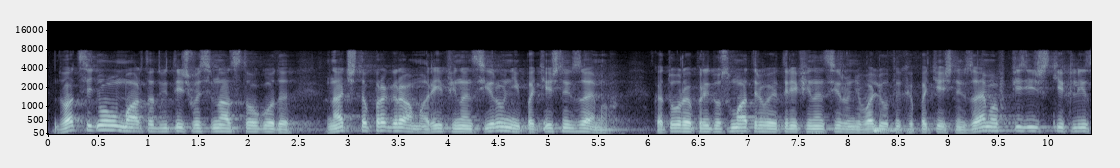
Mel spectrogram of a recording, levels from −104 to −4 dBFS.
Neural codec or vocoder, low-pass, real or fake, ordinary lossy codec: none; none; real; none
